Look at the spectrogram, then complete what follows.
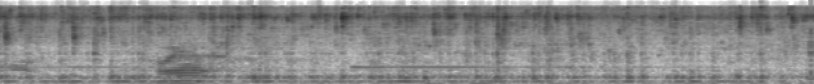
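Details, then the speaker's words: LG top-load automatic inverter washing machine after a part was replaced to fix very weak water filling: a strong, steady rush of water into the tub with no sputter or drop-off. The inlet flow is normal. "okay na grabe nagpalit ako ng piyesa. Baka may kong confiy [Musika] narinig moung tubig malakas na"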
